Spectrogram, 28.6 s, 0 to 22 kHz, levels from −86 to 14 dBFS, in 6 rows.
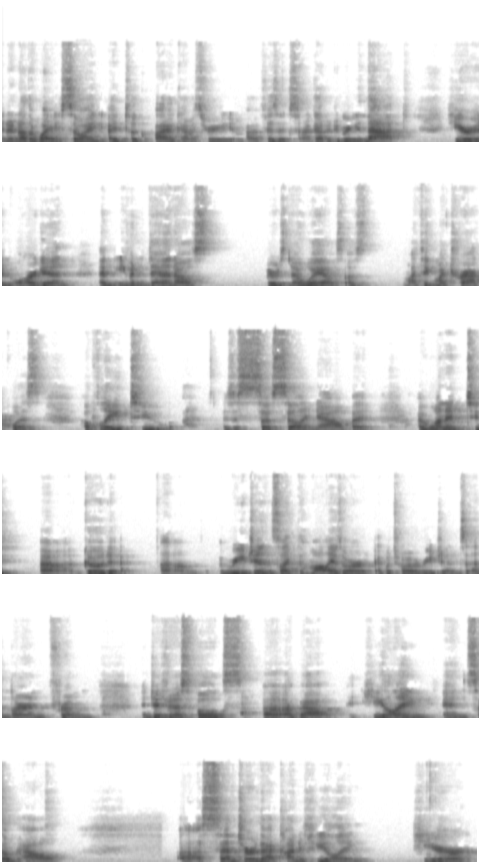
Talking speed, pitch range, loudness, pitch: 160 wpm, 155-180 Hz, -23 LUFS, 165 Hz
